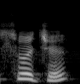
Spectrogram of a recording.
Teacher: سین پیش جیم ساکن سوج، اب جیم کلکلا ہونے کی وجہ سے، ساکن ہونے کی وجہ سے سوج بولا ہے، جب ہم ملائیں گے تو رک جائے گا.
